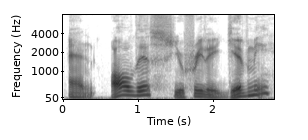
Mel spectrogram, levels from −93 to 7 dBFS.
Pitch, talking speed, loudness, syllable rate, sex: 115 Hz, 150 wpm, -20 LUFS, 3.3 syllables/s, male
